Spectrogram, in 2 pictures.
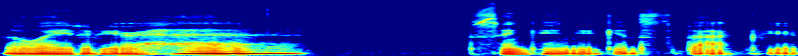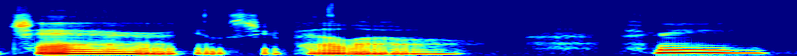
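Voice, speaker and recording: A man leading a soft-spoken guided hypnosis, soothing and reassuring, gently repeating his phrases on a close mic. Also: medium pitch, slow pace, creaky, slightly rough, dry recording. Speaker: hypnosis audio creator guiding the listener.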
